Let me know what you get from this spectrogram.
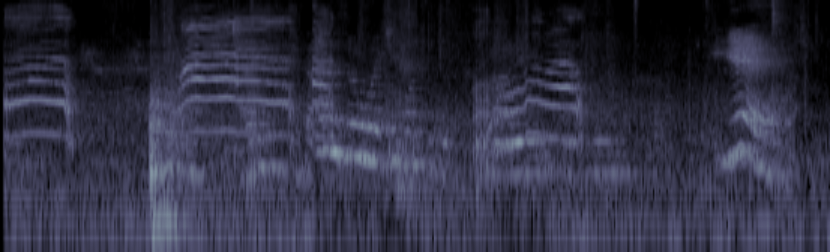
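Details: A brown cat meowing indoors: several drawn-out, tonal meows, some bending up then down, about half a second to a second each, over a steady background hiss.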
